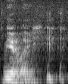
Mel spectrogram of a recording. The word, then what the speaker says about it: Muhly: Nico Muhly? Muhly.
